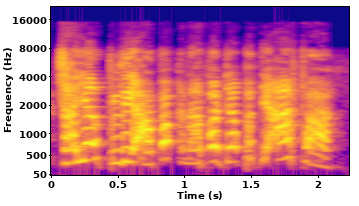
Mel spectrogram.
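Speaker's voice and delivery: mock angry customer on the phone; imitating angry customer. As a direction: act out the angry buyer. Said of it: "marah-marah orangnya".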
